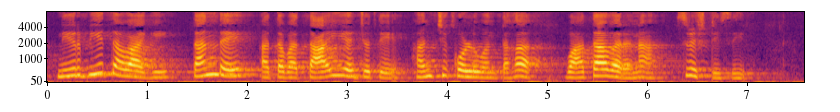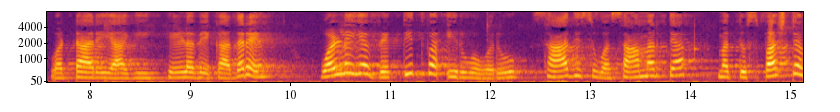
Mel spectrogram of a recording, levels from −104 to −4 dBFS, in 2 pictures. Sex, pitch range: female, 215-290 Hz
